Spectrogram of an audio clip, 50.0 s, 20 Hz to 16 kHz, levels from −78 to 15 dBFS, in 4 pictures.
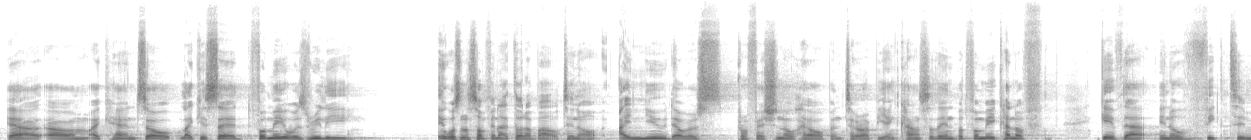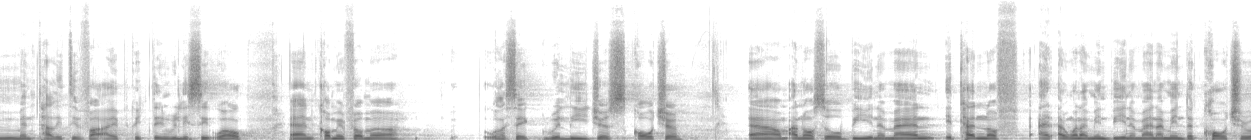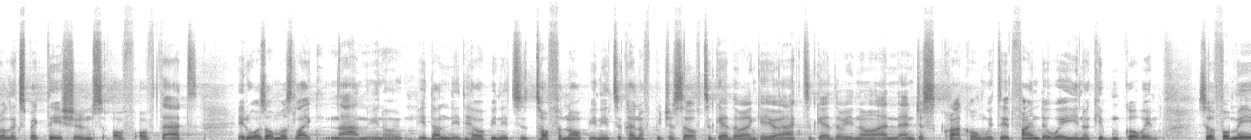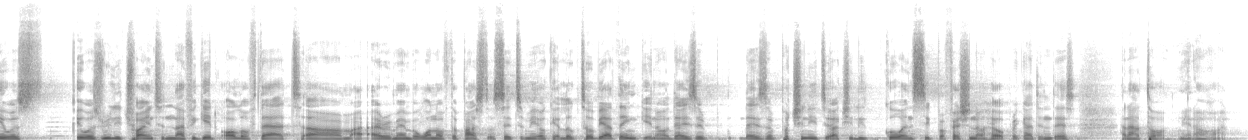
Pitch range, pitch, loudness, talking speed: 105-120 Hz, 110 Hz, -28 LUFS, 215 wpm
